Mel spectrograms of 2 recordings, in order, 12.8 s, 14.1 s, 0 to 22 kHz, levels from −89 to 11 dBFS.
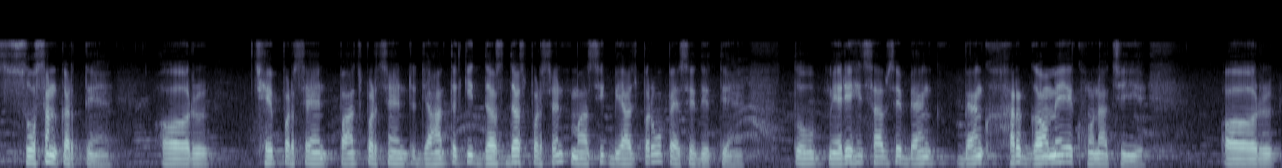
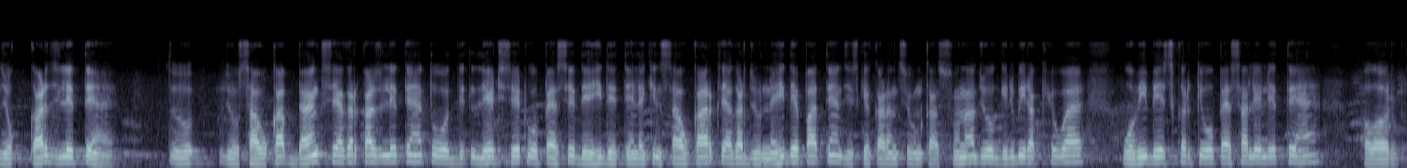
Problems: constant background noise, continuous background conversations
